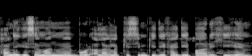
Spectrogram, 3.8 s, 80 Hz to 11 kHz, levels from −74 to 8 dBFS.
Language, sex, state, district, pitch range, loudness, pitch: Hindi, male, Arunachal Pradesh, Lower Dibang Valley, 130-140 Hz, -14 LUFS, 135 Hz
